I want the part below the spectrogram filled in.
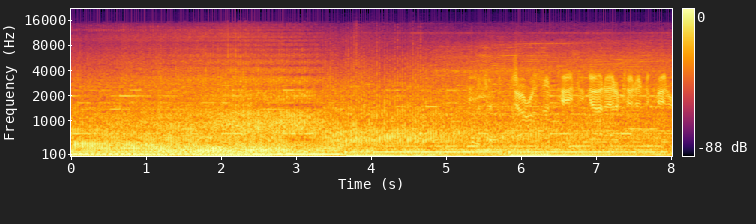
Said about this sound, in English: Taking off and landing like a helicopter, its engines can pivot forward in flight, turning a helicopter into a high-speed airplane.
